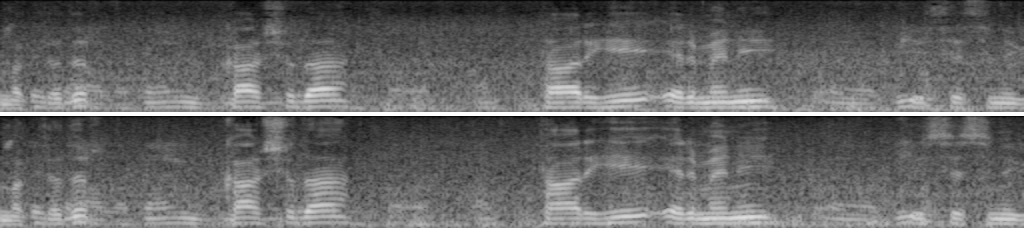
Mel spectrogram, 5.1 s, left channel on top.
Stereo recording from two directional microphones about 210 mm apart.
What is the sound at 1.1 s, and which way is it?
Speech, 20° right (ahead or behind).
